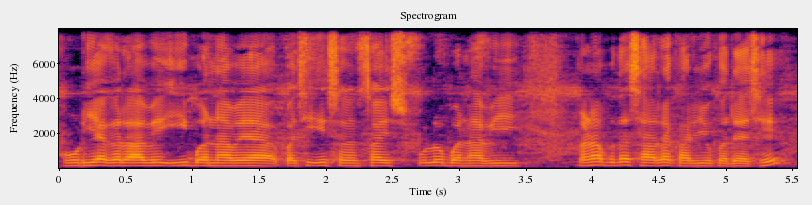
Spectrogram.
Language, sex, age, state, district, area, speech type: Gujarati, male, 18-30, Gujarat, Aravalli, urban, spontaneous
